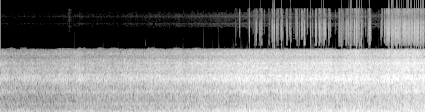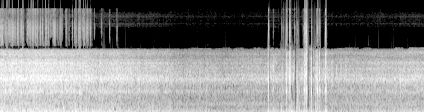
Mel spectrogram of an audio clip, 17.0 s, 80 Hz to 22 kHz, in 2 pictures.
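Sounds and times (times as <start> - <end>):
wind and road rush: 0.0 - 16.9
loud knocks and thumps: 13.8 - 15.1.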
